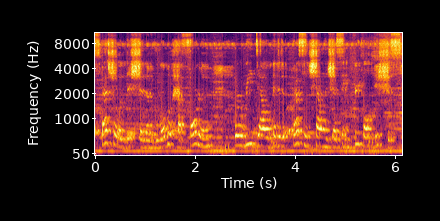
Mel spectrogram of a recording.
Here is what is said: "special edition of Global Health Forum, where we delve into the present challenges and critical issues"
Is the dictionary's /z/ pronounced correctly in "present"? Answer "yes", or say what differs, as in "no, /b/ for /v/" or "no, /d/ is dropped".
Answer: no, /s/ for /z/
